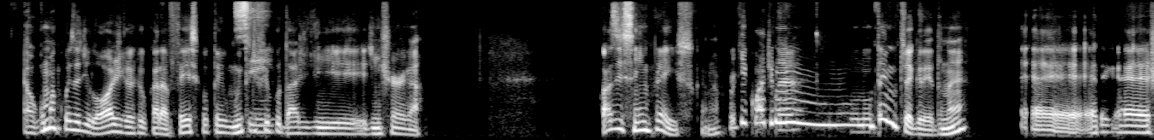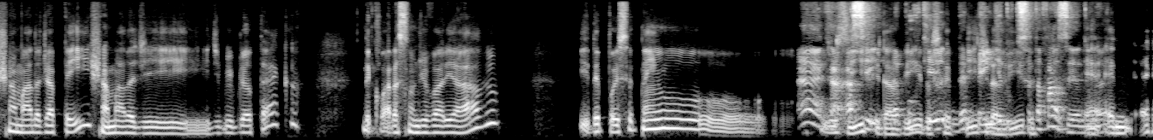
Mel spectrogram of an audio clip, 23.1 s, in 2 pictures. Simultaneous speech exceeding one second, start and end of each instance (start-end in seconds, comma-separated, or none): 19.8-21.9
